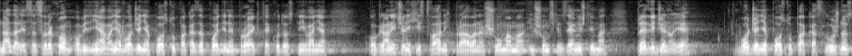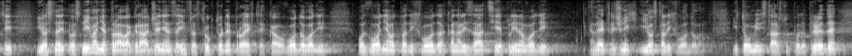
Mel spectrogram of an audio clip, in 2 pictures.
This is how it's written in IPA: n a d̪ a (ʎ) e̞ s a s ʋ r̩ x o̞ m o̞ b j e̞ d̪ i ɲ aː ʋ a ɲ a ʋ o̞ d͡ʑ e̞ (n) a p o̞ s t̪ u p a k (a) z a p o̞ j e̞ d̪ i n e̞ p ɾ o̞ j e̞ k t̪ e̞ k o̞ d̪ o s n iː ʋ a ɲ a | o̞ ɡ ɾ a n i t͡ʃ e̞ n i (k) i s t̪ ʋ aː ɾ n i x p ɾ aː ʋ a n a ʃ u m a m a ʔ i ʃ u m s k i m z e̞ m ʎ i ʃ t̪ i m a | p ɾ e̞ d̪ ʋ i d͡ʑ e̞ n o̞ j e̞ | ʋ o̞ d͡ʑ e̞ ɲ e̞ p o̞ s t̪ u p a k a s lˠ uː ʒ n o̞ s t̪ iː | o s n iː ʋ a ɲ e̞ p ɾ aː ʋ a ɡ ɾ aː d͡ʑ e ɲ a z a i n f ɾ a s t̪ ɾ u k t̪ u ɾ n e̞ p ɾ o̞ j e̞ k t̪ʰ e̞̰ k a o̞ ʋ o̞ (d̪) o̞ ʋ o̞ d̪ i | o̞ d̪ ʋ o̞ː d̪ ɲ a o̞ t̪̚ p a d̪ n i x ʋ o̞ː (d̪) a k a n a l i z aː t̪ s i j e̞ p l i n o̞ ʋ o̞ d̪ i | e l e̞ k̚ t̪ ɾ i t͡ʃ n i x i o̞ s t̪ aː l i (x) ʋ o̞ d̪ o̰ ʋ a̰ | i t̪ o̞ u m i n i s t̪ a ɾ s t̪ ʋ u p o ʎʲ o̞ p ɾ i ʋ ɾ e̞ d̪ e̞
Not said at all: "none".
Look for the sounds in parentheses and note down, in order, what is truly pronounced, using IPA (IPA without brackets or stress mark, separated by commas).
ʎ, ɲ, a, x, d̪, d̪, x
